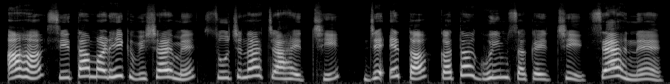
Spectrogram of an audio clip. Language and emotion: Maithili, neutral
